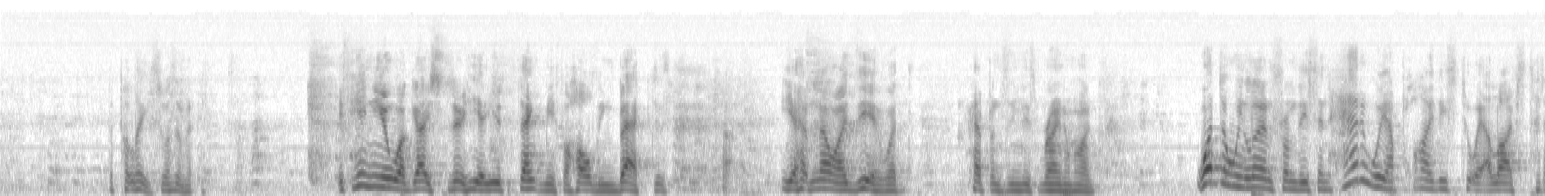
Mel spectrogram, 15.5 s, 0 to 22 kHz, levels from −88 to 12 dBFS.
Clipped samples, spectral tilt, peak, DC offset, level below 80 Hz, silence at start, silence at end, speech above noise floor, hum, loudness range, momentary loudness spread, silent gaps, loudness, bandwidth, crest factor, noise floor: under 0.1%; -7 dB/octave; -10 dBFS; under 0.1%; -60 dBFS; 0.5 s; 0 s; 30 dB; none; 6 LU; 19 LU; none; -31 LUFS; 17.5 kHz; 22 dB; -60 dBFS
